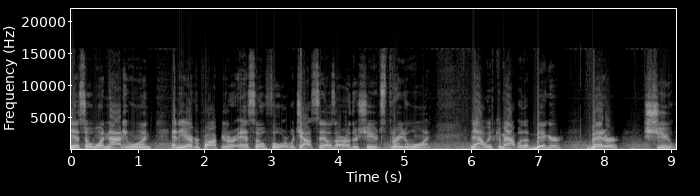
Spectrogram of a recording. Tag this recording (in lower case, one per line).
speech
